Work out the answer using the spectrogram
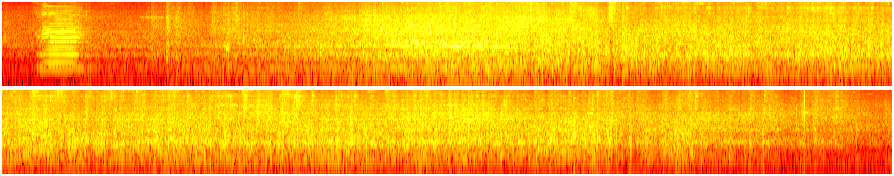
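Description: A diesel locomotive sounds a short horn blast about a second in, then it and its passenger coaches pass close by. The engine and wheel noise swells to a peak, then gives way to a long, steady clatter of the coach wheels over the rail joints that fades near the end.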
